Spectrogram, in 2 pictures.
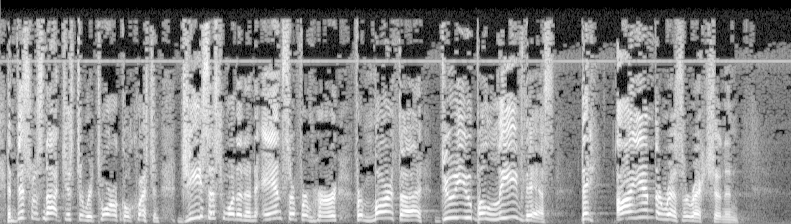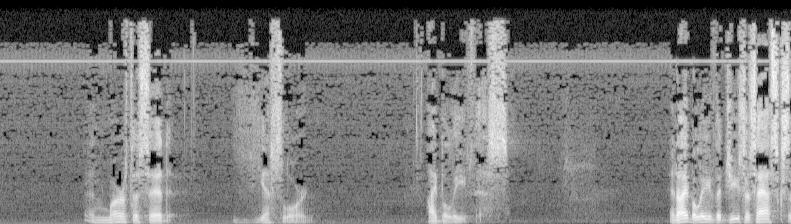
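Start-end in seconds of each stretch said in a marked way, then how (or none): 0.1-9.1 high, forceful pulpit voice; impassioned preaching. Acted. Preacher presses the question at full force. 13.1-16.2 low, soft, solemn reply; quiet confession of faith; hushed reverent answer. Retold or imitated. Voicing Martha's answer of faith.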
